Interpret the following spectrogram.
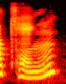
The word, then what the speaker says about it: แข็ง: มา ค่ะ แข็ง ขัน คำ นี้ ออก เสียง ให้ ชัด เจน นะ คะ คำ นี้ อ่าน ว่า แข็ง ไม่ ใช่ แข็ง นะ คะ แข็ง ขัน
